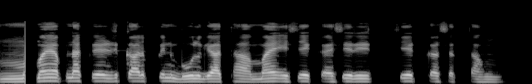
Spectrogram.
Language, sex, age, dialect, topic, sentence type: Hindi, male, 31-35, Awadhi Bundeli, banking, question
